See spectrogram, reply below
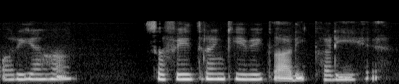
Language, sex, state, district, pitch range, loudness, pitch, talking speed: Hindi, female, Rajasthan, Jaipur, 230-275 Hz, -18 LUFS, 245 Hz, 135 wpm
